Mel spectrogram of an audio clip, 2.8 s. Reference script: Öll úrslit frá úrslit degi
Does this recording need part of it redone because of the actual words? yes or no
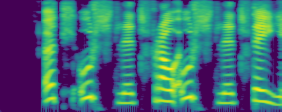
no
